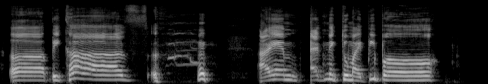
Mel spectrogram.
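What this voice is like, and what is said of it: Thick put-on Sonia Sotomayor accent. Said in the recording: “I don't know if she has that thick of an accent, but we're gonna go with it. I just imagine Sonia Sotomayor ... she'd be like a bad Selma Hayek ... Why do you have an accent like that?”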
